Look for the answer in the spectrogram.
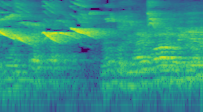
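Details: Green-winged saltator (pixarro) in the babbling song style called baderninha: three loud, clear whistles, each sliding downward, given in quick succession, then softer warbled notes.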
